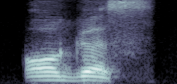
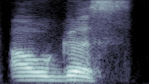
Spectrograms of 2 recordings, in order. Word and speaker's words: August: Apple Mei Jun Jul oges Yahoo gas bukan August Ya kadang-kadang saya suka mendengar orang bilang Hughes Now it's our guest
